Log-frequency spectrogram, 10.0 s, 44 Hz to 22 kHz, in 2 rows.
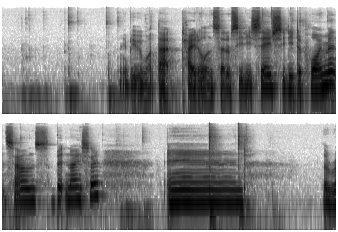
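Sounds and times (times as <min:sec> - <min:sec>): woman speaking: 0:01.8 - 0:06.6, 0:07.4 - 0:08.8.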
